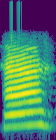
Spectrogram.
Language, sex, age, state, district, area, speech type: Hindi, female, 60+, Uttar Pradesh, Hardoi, rural, conversation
